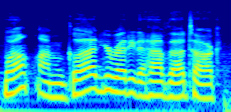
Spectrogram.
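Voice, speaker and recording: A woman's voice: mid-range voice, normal speed, lightly acted. An actress playing a wry, teasing woman who needles a detective in a noir cartoon game.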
